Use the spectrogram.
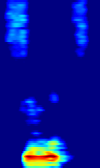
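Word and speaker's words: Celts: information we have about the Kelts I know some people pronounce it Sals has to do with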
